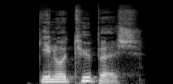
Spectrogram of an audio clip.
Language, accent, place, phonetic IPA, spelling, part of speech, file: German, Germany, Berlin, [ɡenoˈtyːpɪʃ], genotypisch, adjective, De-genotypisch.ogg
- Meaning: genotypic, genotypical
